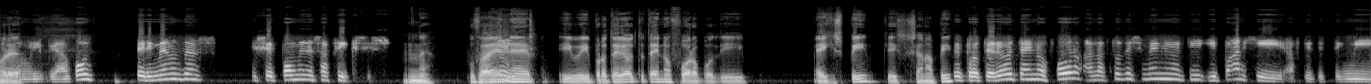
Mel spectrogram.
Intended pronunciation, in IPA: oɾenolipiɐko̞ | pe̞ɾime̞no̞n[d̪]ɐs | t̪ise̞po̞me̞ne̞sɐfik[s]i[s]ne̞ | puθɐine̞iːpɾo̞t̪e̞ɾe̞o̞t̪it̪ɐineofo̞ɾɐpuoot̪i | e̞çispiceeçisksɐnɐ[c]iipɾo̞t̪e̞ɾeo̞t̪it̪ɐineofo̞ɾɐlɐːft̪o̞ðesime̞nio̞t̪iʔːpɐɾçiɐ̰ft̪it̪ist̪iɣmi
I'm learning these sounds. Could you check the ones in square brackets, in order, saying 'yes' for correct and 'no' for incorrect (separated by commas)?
yes, yes, yes, no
